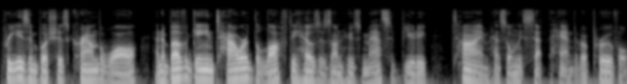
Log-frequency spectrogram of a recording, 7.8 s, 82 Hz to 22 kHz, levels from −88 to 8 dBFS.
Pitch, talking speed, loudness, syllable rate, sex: 90 Hz, 190 wpm, -22 LUFS, 5.6 syllables/s, male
